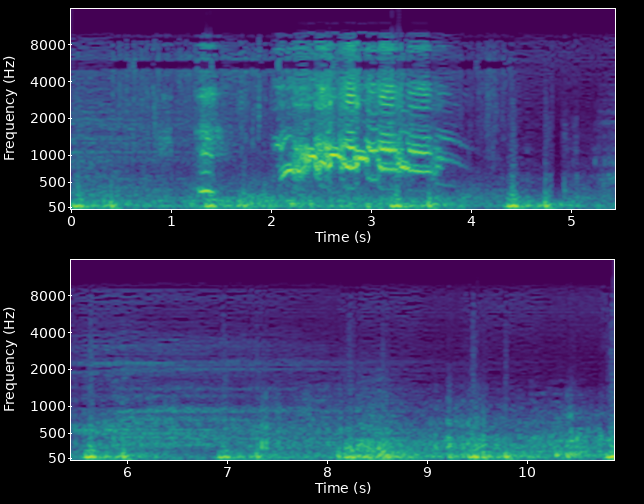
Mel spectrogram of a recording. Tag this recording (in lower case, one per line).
music
inside a large room or hall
